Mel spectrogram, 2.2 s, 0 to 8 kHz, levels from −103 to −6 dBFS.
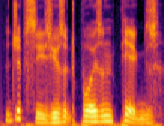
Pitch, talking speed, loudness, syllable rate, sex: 115 Hz, 190 wpm, -14 LUFS, 5.2 syllables/s, male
